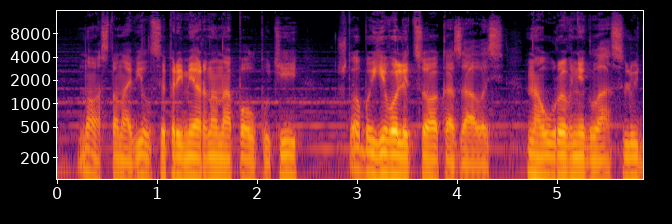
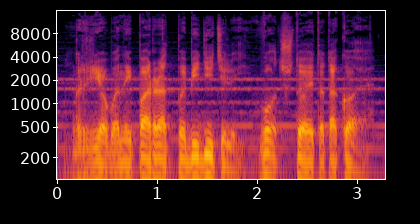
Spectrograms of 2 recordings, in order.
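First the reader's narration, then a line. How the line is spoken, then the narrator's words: Woman's growl. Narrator (Russian): прорычала женщина по левую руку от Кахины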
